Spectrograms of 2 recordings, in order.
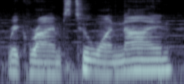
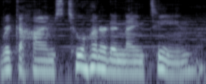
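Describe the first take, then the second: First: The name is two clear words, digits read separately. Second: The name is run together, digits read as nineteen. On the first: The speaker calls it right. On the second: The speaker calls it wrong.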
